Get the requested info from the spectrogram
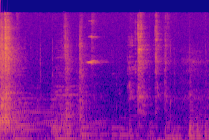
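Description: A kitchen knife finishes cutting through a lemon and strikes the wooden cutting board with one sharp knock right at the start, which fades quickly. Soft background music runs under it, with a faint click near the middle.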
